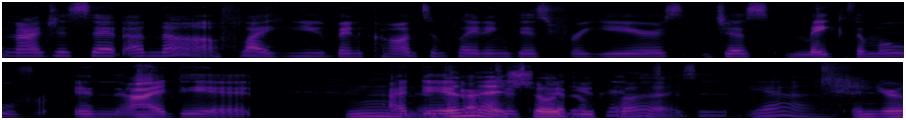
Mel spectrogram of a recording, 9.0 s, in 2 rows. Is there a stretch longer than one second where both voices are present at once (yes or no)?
yes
